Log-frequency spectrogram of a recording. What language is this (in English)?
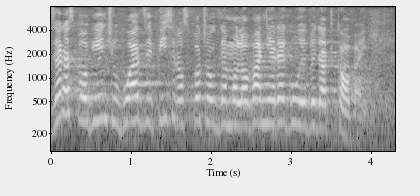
Polish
